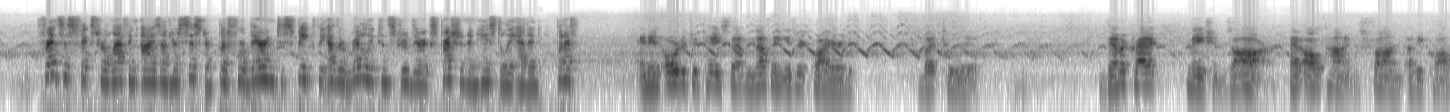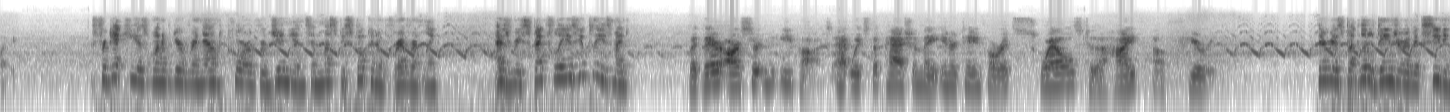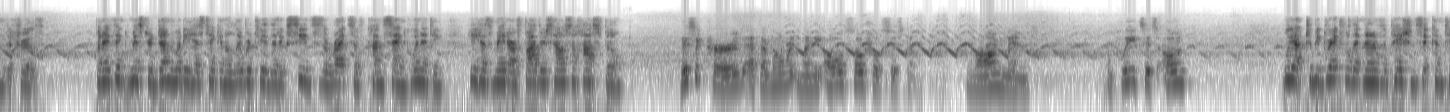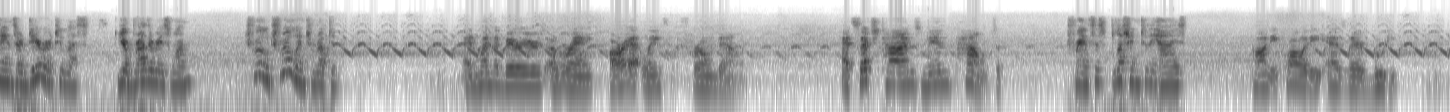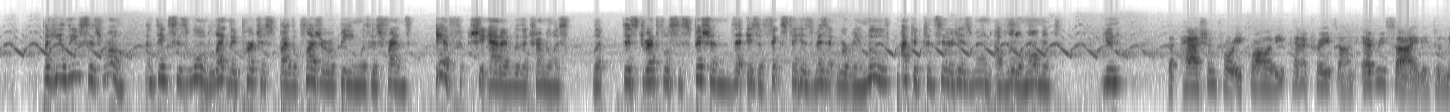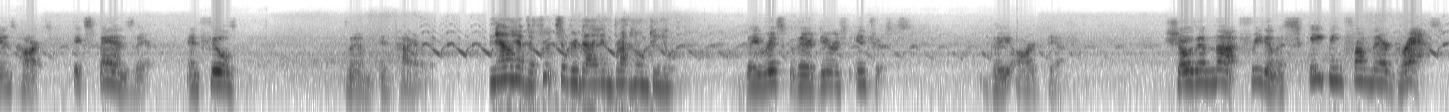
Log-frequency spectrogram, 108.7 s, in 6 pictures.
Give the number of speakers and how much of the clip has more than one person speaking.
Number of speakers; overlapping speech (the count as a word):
two, no overlap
